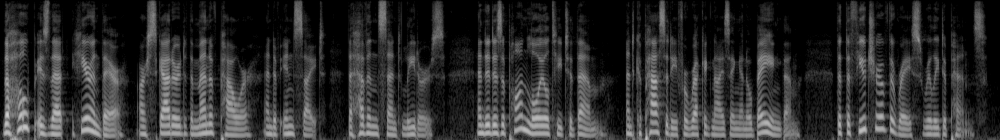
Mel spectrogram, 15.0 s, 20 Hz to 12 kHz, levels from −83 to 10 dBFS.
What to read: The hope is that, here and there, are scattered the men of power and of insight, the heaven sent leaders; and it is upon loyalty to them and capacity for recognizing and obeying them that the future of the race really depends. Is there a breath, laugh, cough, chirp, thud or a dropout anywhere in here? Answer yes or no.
no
